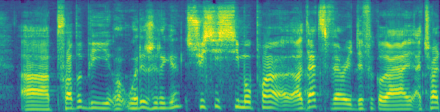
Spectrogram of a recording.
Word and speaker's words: Suississimo: Suississimo, it's like Swiss the word Switzerland in French, and Sissimo, Is it like Italian. It's Swiss. Sissimo, exactly.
